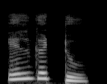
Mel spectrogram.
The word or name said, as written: ಎಲ್ಲೆಗೆಡು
